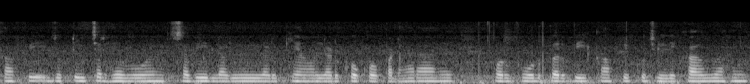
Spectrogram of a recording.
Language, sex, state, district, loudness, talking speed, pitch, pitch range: Hindi, male, Rajasthan, Bikaner, -17 LUFS, 185 wpm, 150 Hz, 145-155 Hz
